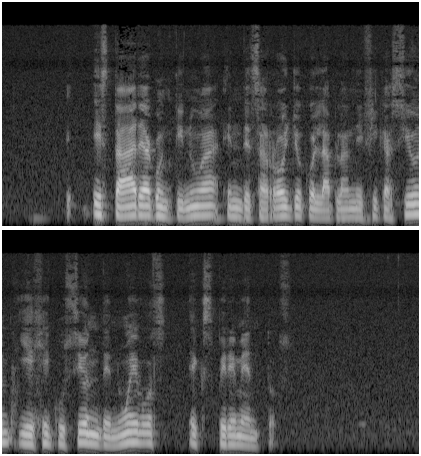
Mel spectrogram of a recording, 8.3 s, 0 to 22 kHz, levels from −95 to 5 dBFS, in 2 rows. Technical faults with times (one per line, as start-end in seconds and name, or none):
none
